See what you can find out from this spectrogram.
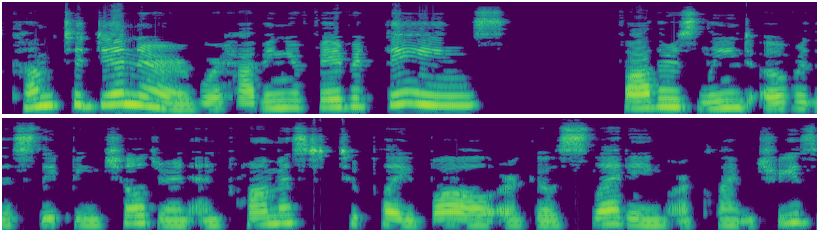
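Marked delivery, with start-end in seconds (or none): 0.1-2.5 higher, louder call from the kitchen. Acted. Mothers calling sleeping children to dinner, loud. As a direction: call them to dinner across the house.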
